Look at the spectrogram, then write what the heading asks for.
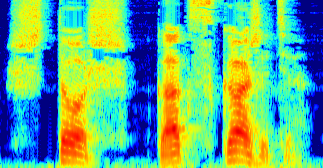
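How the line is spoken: Envoy speaking through teeth. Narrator (Russian): процедил посланник

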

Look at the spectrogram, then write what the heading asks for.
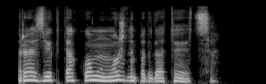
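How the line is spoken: Sighing again. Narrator (Russian): Опять вздохнула я

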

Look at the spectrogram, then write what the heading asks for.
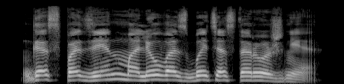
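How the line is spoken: Icy request. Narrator (Russian): ледяным тоном попросил он

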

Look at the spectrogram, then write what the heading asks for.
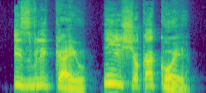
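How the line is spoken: Snapping back. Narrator (Russian): огрызнулась Мишель

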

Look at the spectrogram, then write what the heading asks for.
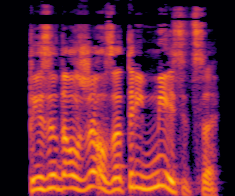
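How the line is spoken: Shrill squeal. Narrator (Russian): взвизгнул Престон

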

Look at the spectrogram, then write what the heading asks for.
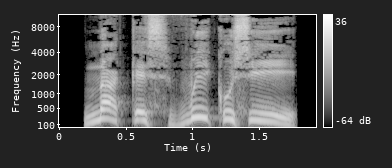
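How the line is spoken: Yelled. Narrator (Russian): заорала Полина

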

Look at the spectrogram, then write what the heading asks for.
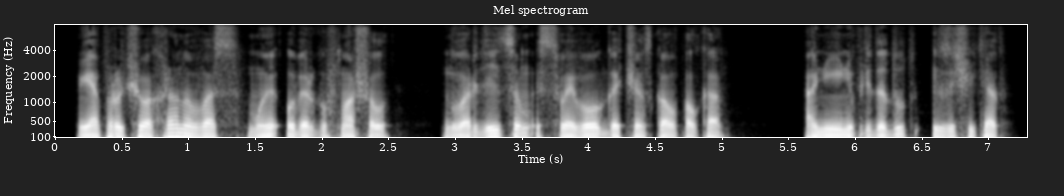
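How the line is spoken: Plain. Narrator (Russian): сказал монарх

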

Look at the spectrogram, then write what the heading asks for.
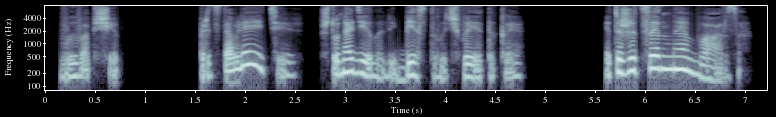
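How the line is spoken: Flat colorless voice. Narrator (Russian): бесцветным голосом сказал Максим Владимирович

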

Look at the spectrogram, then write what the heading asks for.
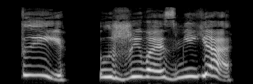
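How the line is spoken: Girl shouting, holding back sobs. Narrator (Russian): выкрикнула девочка, борясь с рыданиями

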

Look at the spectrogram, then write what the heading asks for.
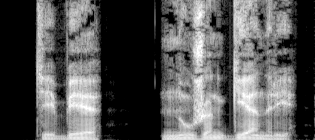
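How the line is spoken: Forced-out words. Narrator (Russian): выдавил

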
